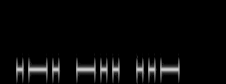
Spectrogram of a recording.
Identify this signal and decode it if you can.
Morse code, heard as a keyed tone, about 20 wpm, 700 Hz. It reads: RDU
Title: USA Call Sign Postfixes - 3 Letters 20wpm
